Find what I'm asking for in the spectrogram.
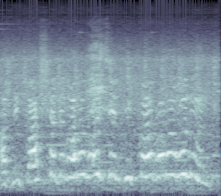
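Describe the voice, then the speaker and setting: Very high-voiced, scolding female customer, demanding and argumentative played by a woman in a prank call; muffled sound. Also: quick pace, very noisy. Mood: angry, demanding. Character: indignant, demanding female customer complaining on phone. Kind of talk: improvised prank phone call.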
